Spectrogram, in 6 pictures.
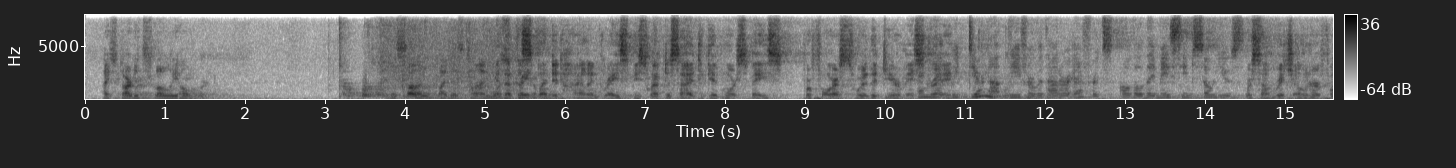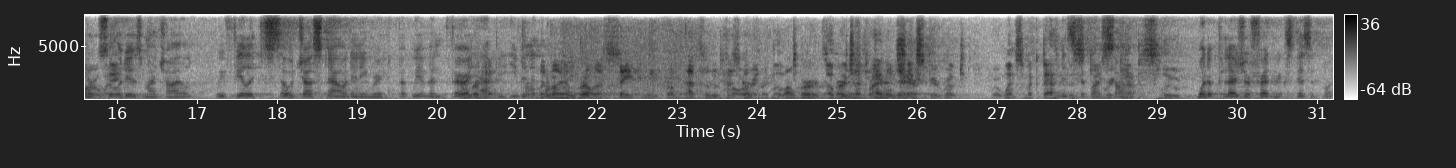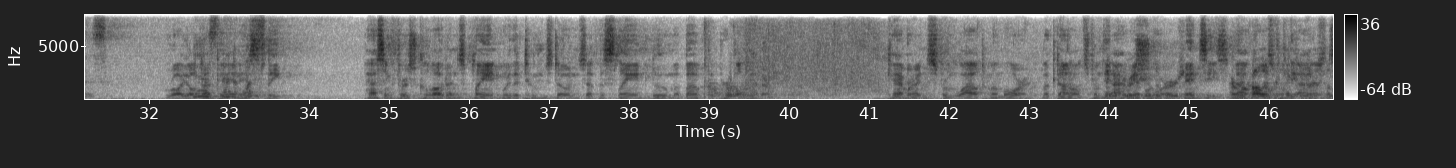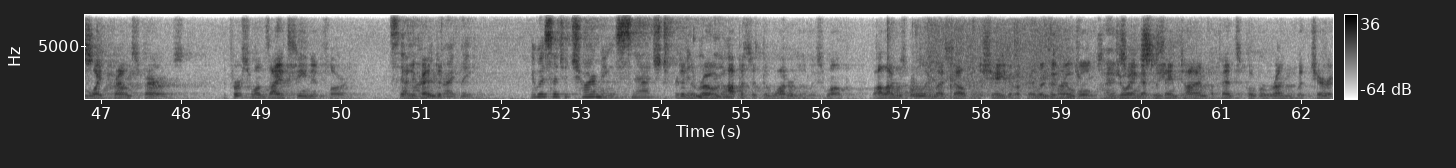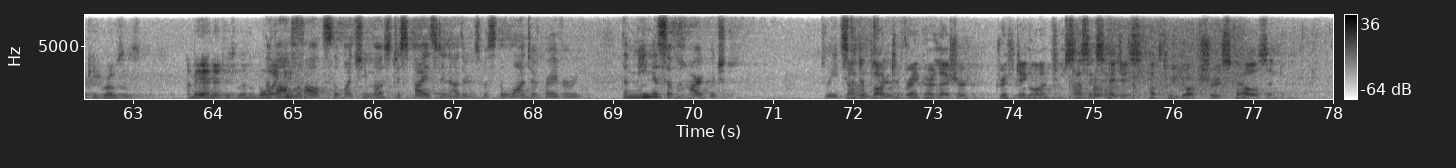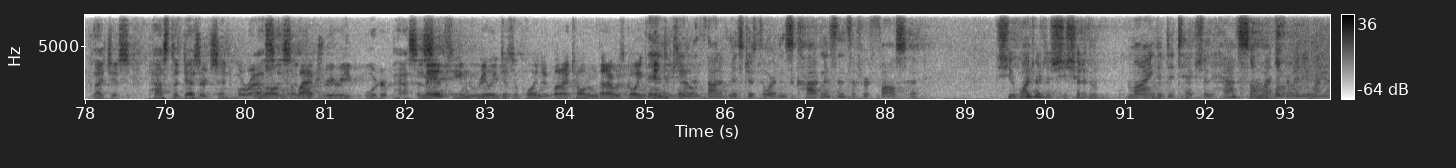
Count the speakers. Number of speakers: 3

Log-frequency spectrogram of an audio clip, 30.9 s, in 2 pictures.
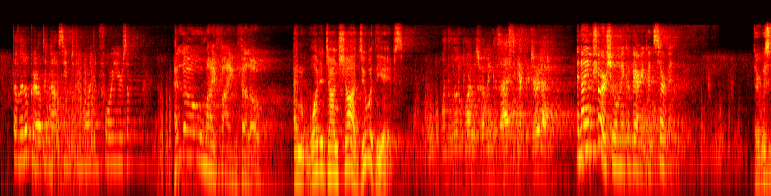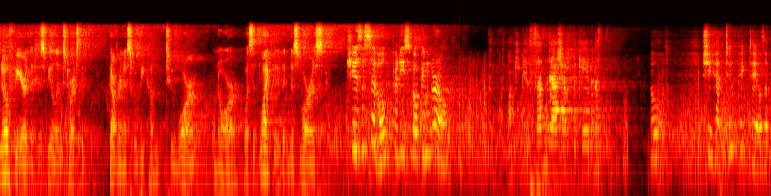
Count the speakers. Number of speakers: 6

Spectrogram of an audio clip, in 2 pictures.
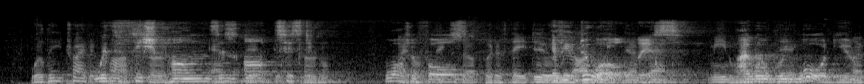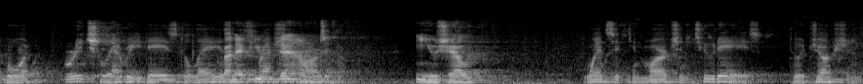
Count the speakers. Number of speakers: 2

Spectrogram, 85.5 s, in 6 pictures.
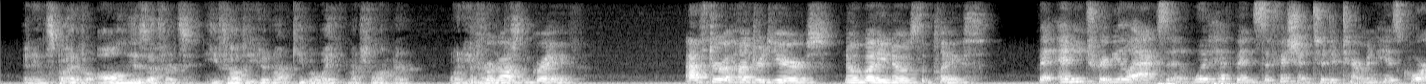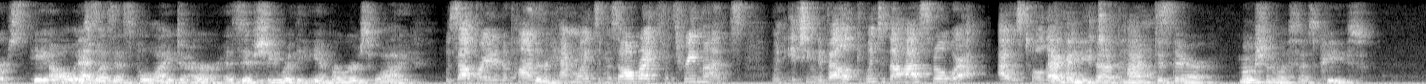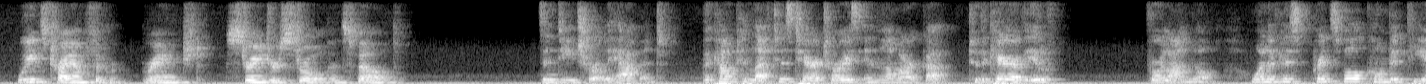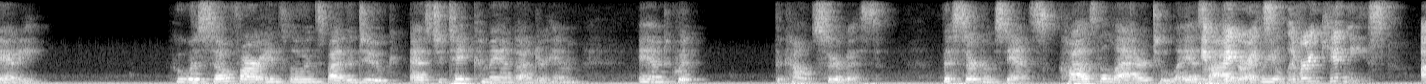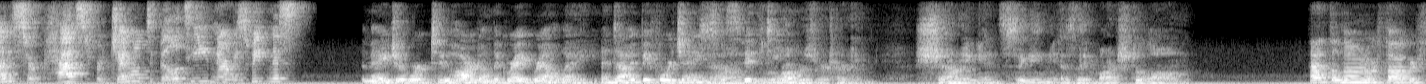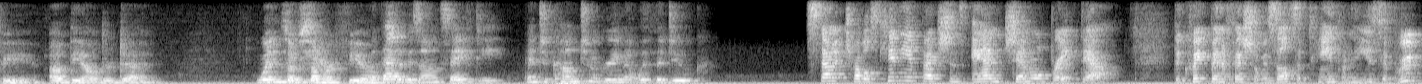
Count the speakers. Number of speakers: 5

